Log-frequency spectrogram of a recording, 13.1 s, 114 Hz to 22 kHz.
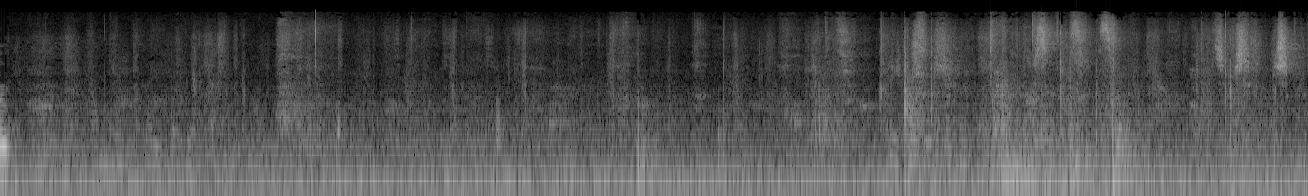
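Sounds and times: bare feet shuffling on mat: 0:00.5 - 0:12.9
punches slapping against bodies: 0:08.1 - 0:12.9.

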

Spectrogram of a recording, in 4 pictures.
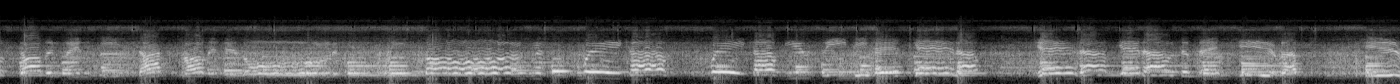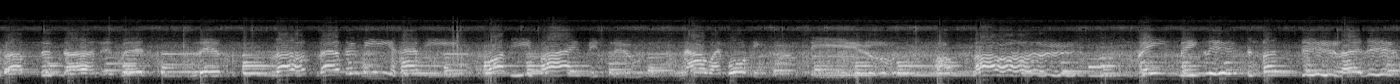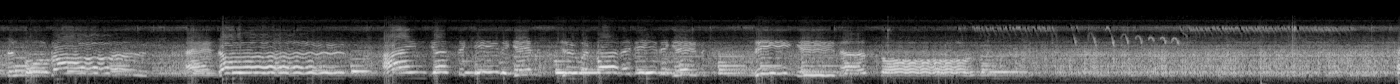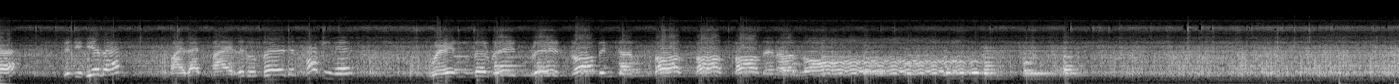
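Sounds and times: record surface hiss: 0:00.0 - 0:55.9
whistled birdsong melody: 0:37.5 - 0:42.0.

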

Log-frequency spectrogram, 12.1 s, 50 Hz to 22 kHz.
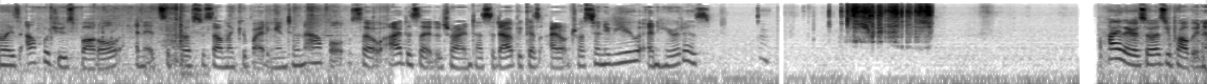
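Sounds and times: crisp biting crunch: 0:07.9 - 0:09.4.

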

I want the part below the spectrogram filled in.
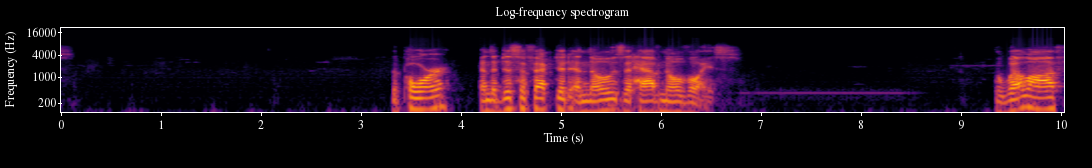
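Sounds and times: faint steady tone: 0:00.0 - 0:10.0.

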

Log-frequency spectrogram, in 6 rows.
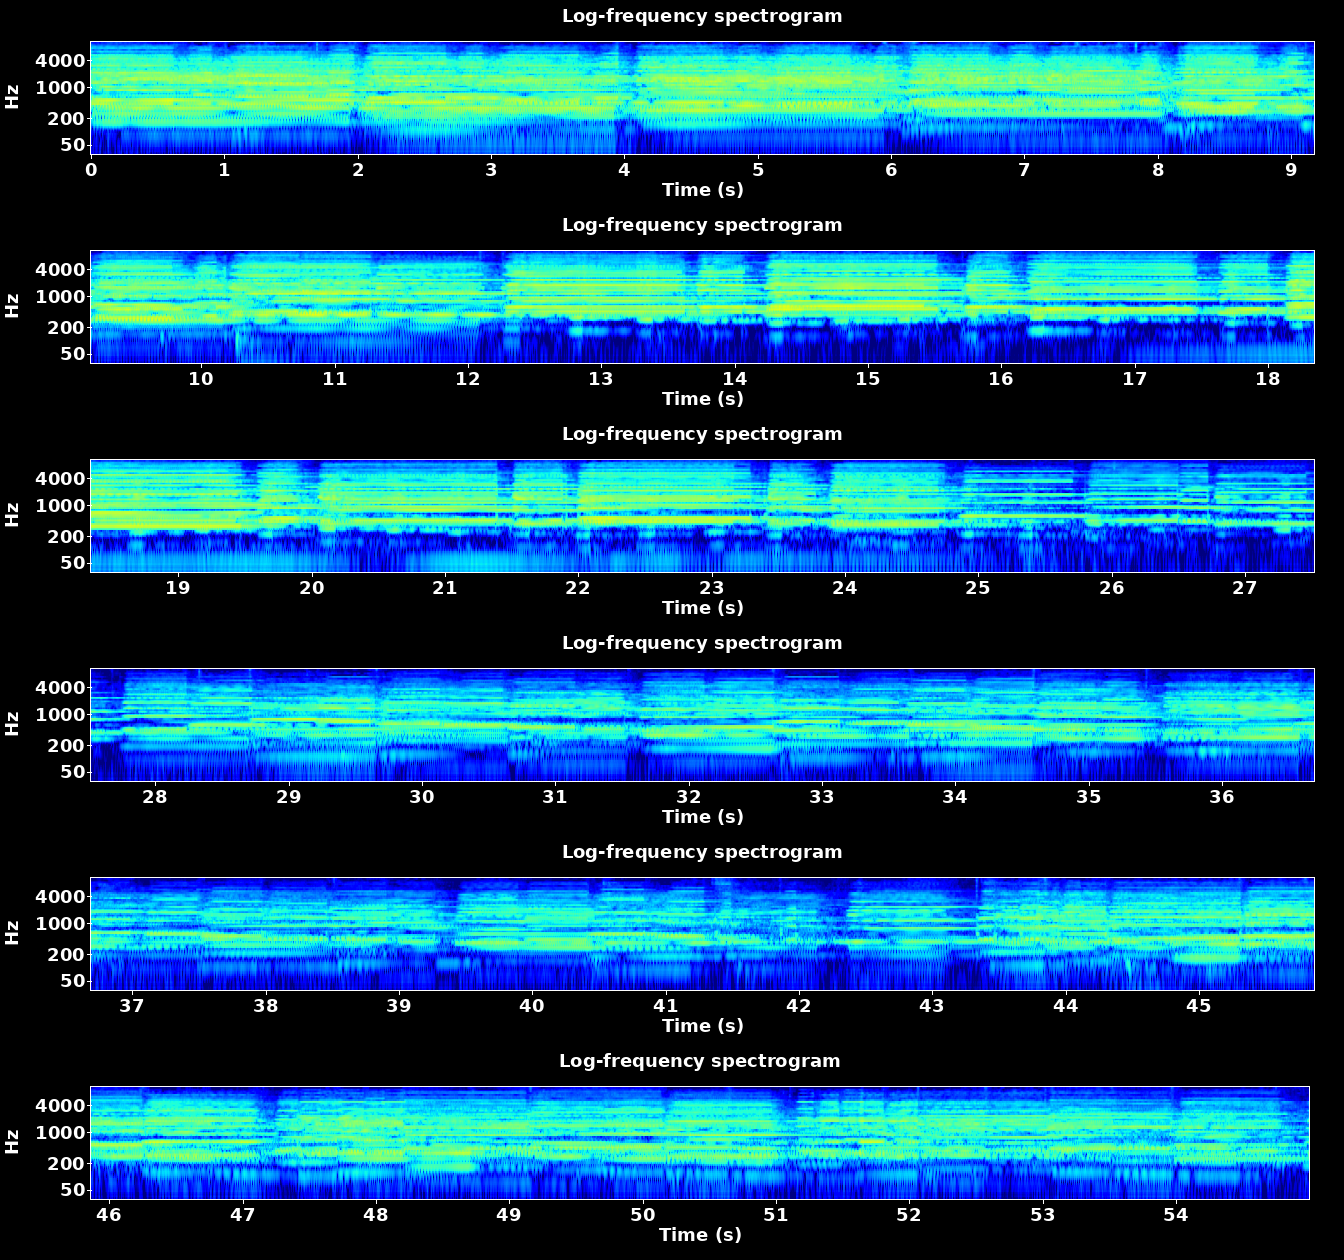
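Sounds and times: accordion music: 0:00.0 - 0:55.0.

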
